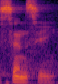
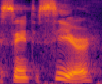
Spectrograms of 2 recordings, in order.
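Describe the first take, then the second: First: The name is said as one blended word. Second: The name is said as two separate words. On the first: This is how local people say the name. The speaker calls it right. "here we know it is Sensi" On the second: This is how outsiders say the name. The speaker calls it wrong. "In the States, they would say Saint Cyr"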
